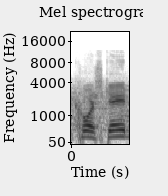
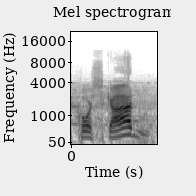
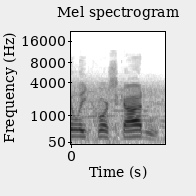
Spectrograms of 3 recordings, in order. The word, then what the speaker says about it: Corken: sides corken I'm pronouncing corcen wrong it's corken key corken thank you thank you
